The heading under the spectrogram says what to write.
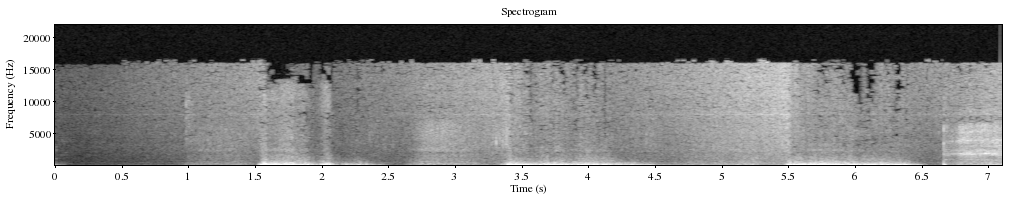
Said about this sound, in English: And that was last year's storm, not this year's.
